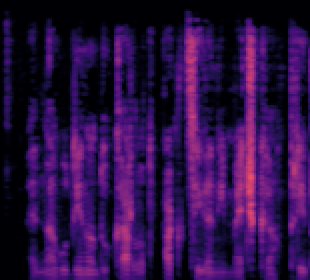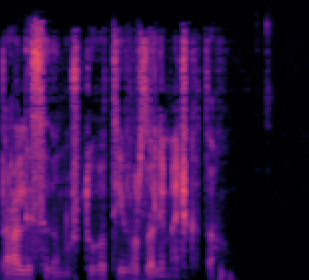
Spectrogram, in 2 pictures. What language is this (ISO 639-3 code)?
bul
